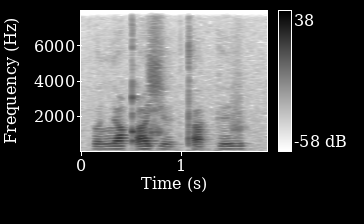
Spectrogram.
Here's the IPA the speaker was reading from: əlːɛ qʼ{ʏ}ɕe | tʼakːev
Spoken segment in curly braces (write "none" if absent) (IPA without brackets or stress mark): ɛ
